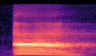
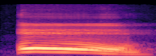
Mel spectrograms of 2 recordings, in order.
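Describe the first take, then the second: First: The vowel is an open 'eh' sound. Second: The vowel is a closed 'ay'-like sound. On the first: "Quand on a la lettre E avec un accent grave, un accent circonflexe ou un tréma, on dit E" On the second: "Quand on a la lettre E avec un accent aigu, on dit E"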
